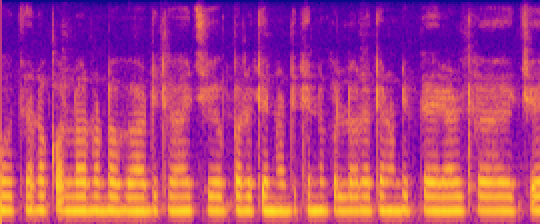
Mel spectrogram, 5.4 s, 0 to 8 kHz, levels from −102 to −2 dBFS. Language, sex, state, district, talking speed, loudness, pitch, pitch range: Odia, female, Odisha, Nuapada, 180 wpm, -16 LUFS, 190 Hz, 185-190 Hz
